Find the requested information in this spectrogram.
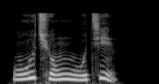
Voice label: "无穷无尽", Chinese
